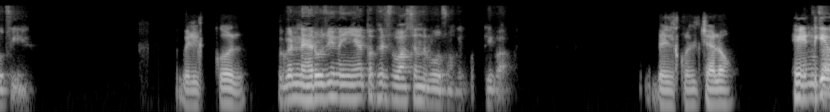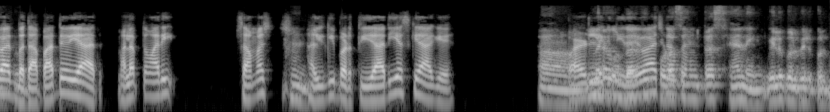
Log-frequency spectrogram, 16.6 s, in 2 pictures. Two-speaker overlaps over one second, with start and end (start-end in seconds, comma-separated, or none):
14.0-15.2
